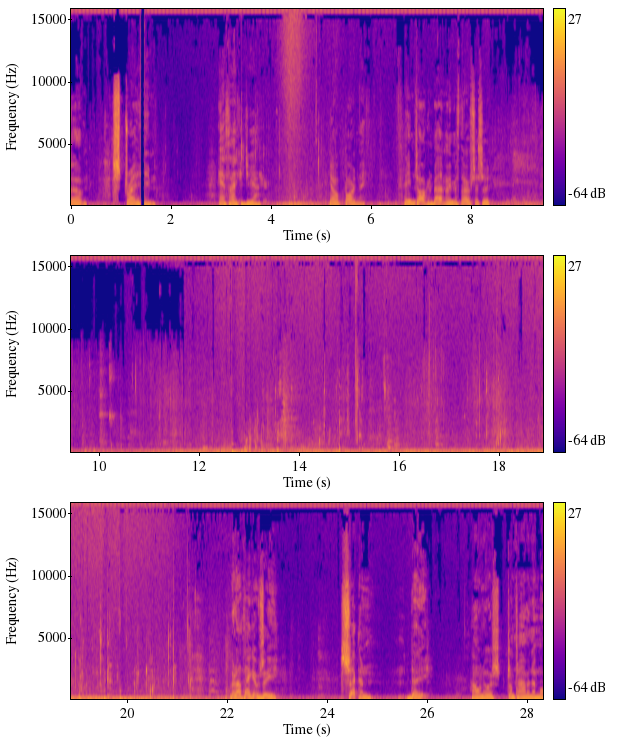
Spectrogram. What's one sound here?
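An elderly man speaks to an audience through a microphone.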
